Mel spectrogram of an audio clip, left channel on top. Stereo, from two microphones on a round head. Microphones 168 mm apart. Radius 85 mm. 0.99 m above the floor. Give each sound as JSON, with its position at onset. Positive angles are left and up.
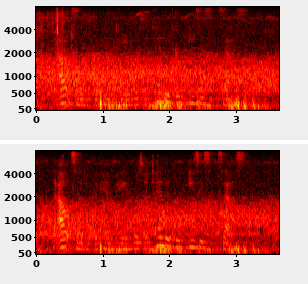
{"t": 0.2, "sound": "a woman speaking", "side_deg": -45, "distance_m": 0.9}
